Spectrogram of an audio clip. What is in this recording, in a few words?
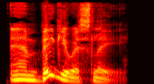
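"ambiguously", English, British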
